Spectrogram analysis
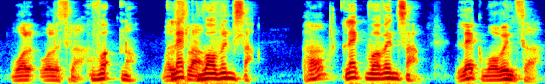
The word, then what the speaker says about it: Wałęsa: No, it's not Walesa. It's pronounced Władysław. No, Lech Wałęsa.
